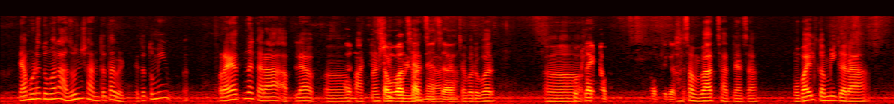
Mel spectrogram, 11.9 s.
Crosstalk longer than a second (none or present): present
